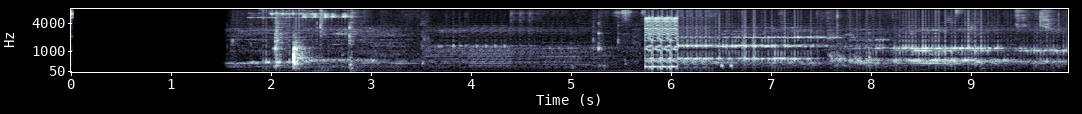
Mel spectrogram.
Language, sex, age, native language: Icelandic, male, 18-19, Icelandic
